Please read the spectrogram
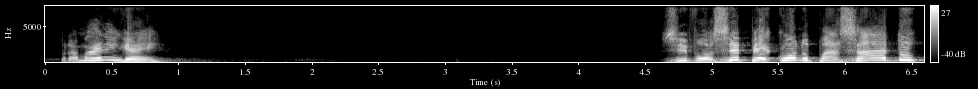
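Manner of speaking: loud, high, driving sermon voice; full-force preaching. Acted. Pastor exhorting the congregation on confession, preaching at full force. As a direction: hammer the point home to the congregation.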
